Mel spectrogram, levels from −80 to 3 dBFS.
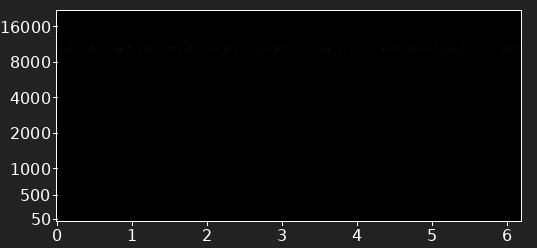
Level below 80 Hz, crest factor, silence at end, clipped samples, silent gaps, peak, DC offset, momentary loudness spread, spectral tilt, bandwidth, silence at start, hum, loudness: under -90 dBFS; 14 dB; 0 s; under 0.1%; none; -56 dBFS; under 0.1%; 1 LU; 0.5 dB/octave; 11.5 kHz; 0 s; none; -67 LUFS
